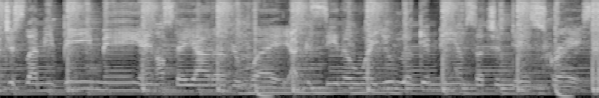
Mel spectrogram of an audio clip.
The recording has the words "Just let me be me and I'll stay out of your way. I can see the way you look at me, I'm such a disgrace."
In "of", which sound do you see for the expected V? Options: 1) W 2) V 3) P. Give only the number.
2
